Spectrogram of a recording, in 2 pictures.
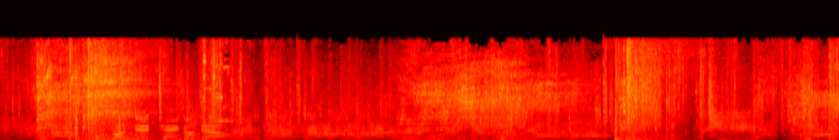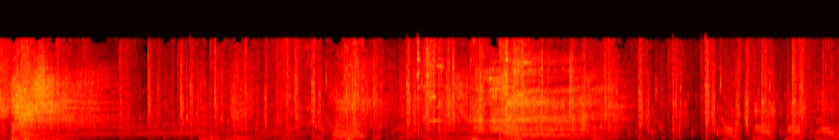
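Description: Zombies growl and snarl nearby.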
